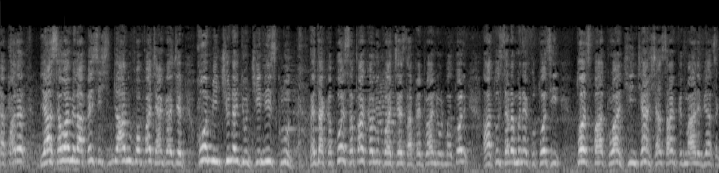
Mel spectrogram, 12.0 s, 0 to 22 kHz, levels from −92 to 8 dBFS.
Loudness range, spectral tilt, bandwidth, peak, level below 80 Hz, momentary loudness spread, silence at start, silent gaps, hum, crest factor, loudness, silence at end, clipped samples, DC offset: 4 LU; -4.5 dB/octave; 12 kHz; 0 dBFS; -46 dBFS; 10 LU; 0 s; none; none; 18 dB; -19 LUFS; 0 s; under 0.1%; under 0.1%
